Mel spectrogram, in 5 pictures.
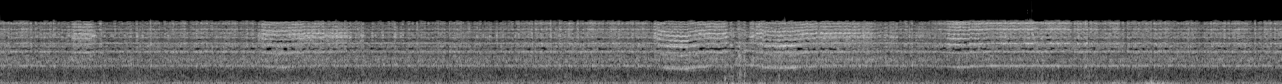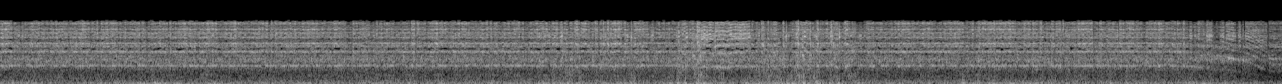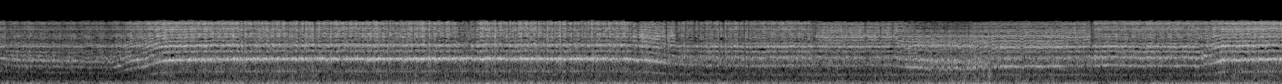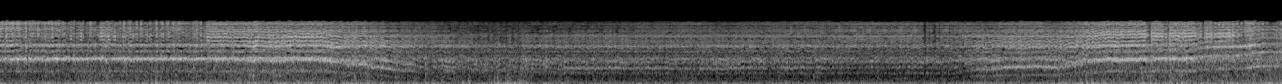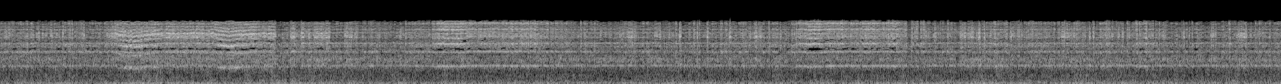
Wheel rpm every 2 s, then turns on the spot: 230, 230, 230, 230, 230, 230, 230, 230, 230, 230, 230, 240, 170, 110, 160, 160, 120, 120, 120, 160, 160, 80, 70, 70, 120, 210, 220, 230, 230, 230, 230, 230.
none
